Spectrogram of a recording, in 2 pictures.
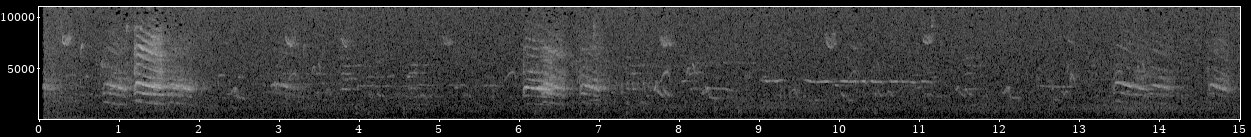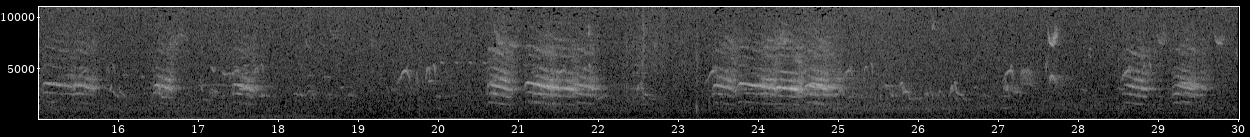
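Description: Faint birdsong: songbirds singing short chirping phrases every few seconds, over a low steady rumble.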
